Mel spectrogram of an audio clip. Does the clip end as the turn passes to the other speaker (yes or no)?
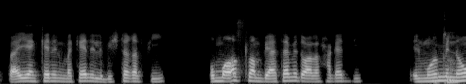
no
